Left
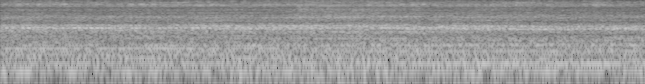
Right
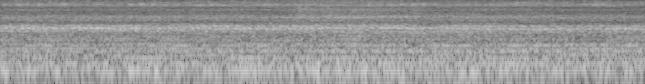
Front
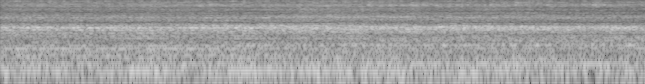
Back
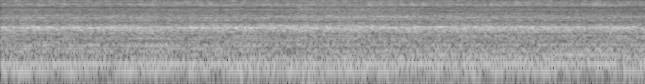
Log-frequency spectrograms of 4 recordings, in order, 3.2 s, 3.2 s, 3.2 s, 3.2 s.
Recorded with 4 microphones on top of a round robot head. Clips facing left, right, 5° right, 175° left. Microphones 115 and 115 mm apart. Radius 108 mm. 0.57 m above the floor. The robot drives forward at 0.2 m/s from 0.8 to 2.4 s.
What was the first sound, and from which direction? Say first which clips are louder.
An engine running: left 1 dB, front 1 dB; 60° left.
